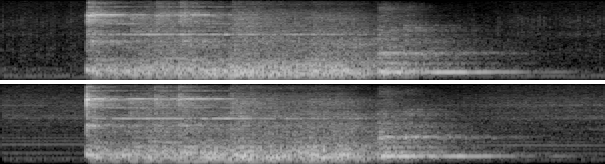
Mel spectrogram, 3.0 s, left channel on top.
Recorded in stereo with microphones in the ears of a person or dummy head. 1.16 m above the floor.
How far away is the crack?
I don't hear a crack.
